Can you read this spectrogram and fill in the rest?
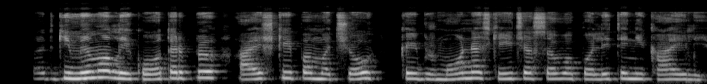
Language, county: Lithuanian, Panevėžys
